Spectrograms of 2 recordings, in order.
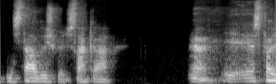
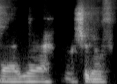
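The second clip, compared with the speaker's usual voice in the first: much softer, withdrawn lad's voice; shy mumble; 5 semitones lower, 12 dB quieter than usual. Retold or imitated. Shy recruit answering his sergeant, soft mumble. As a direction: mumble it like a lonely young soldier. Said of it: "And he goes".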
